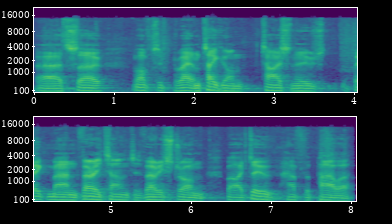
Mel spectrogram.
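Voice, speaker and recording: A man's voice: low voice, steady tone, normal speed, pushed and bright, a little hiss or hum. A man interpreting a fighter's answers aloud at a press conference. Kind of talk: spoken interpreting.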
